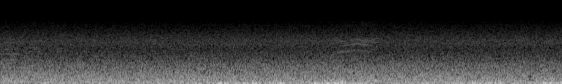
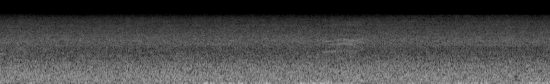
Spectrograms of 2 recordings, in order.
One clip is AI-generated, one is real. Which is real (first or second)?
first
